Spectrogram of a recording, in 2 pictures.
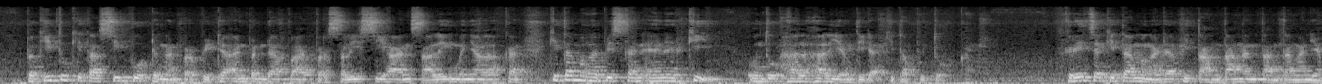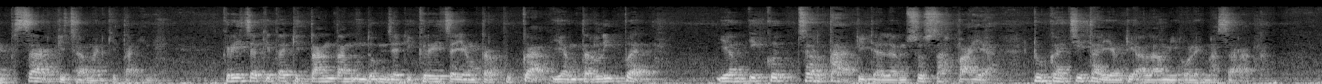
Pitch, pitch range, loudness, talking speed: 120 Hz, 110-145 Hz, -15 LUFS, 115 wpm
